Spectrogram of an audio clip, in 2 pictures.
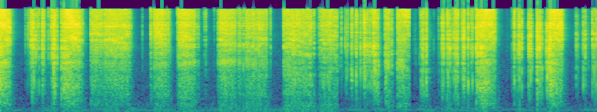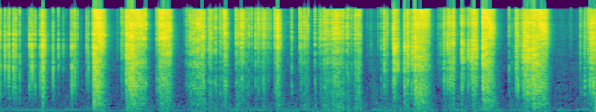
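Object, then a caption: Nylon hook-and-loop strap. Two hands in black nitrile gloves rip the hook side of a thin, flat purple nylon velcro strap away from the loop side on grey fabric. The result is a series of bright, crackling tearing bursts with brief silent gaps between them and almost no low end.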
